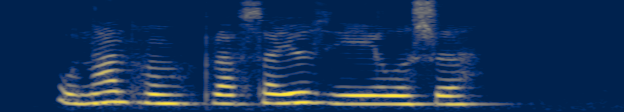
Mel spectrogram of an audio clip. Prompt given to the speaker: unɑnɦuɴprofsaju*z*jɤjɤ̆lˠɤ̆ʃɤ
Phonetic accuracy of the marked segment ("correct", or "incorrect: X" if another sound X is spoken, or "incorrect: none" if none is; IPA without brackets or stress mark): correct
